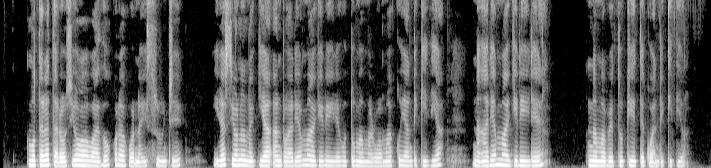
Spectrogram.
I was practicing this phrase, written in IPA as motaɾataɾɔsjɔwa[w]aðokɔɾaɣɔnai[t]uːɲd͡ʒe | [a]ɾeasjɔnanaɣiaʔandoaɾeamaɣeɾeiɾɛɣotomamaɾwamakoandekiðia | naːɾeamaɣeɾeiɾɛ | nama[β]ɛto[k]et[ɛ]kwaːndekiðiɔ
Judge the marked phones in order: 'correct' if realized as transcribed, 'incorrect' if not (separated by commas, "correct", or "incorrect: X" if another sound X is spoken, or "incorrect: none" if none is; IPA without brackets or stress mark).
correct, incorrect: s, incorrect: i, correct, correct, correct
